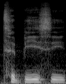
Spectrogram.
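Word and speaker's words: Mthabisi: Most people know me as only because the M in my name is silent. So people went from Tabisi to.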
